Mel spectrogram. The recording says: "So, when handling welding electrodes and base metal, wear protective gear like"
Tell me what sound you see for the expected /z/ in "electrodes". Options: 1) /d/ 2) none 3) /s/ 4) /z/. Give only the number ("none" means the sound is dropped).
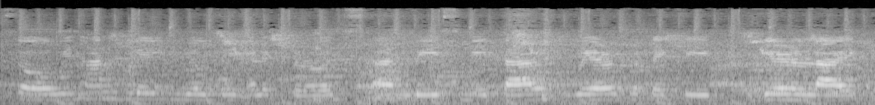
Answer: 3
